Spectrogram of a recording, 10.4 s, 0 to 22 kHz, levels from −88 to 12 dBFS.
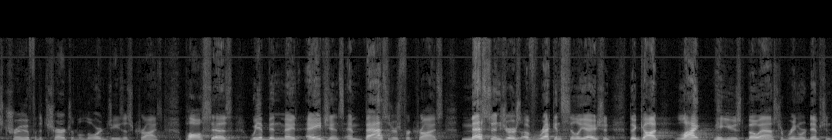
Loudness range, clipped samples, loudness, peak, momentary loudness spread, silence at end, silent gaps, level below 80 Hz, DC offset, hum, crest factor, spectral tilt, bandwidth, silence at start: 6 LU; under 0.1%; -27 LUFS; -4 dBFS; 16 LU; 0 s; none; -62 dBFS; under 0.1%; none; 24 dB; -4 dB/octave; 16.5 kHz; 0 s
